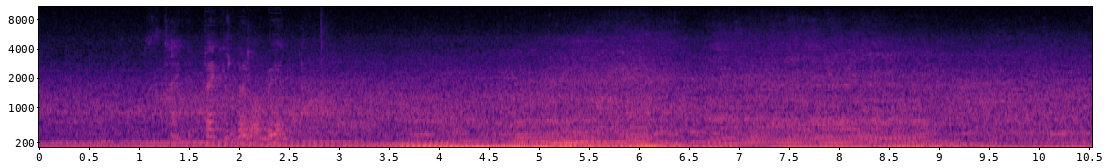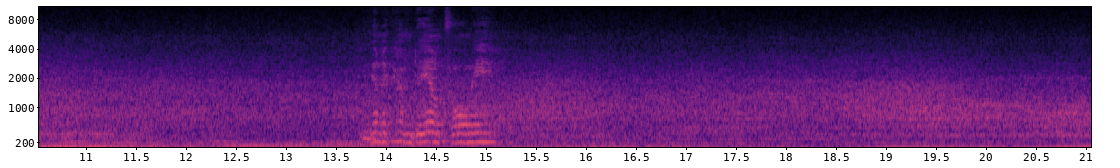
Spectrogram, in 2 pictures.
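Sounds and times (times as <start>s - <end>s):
vehicle engine rumble passing: 0.0s - 21.0s.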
